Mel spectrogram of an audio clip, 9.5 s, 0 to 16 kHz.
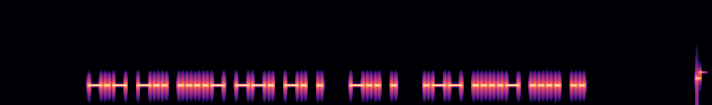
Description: Morse code, heard as a keyed tone, about 22 wpm, 700 Hz. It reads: KD4GNE DE W4HI
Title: USA Callsign DE Callsign 22wpm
